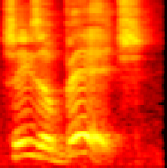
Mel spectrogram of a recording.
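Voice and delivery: retold loud reply. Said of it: "he kinda smiled and he said".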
